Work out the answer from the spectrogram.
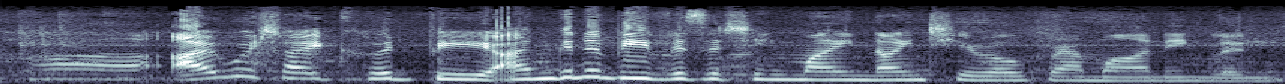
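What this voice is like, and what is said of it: English accent. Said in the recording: “the accents, are you both from England? ... We are.”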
